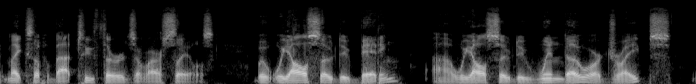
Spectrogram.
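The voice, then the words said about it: Speaker's own regional accent. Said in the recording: “I sometimes with my accent have to spell that”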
